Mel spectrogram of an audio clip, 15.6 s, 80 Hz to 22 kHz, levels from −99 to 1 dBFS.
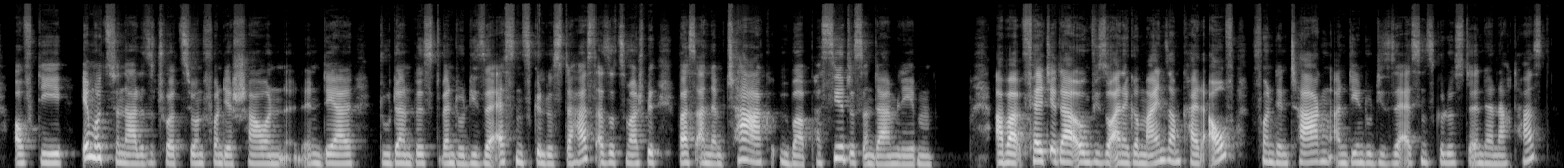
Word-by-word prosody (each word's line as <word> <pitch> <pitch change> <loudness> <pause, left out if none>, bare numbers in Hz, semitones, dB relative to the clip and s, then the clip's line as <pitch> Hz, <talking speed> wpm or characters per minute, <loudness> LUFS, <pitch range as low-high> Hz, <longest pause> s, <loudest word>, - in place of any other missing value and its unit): auf 170 0 +1
die 170 0 0
emotionale 220 - +3
Situation 165 0 -4
von 175 -1 -4
dir 160 - -1
schauen, 160 +6 -1
i 260 -2 -12
in 165 -1 -4
der 165 0 +1 0.2
du 170 -2 -4
dann 165 -1 0
bist, 170 0 -4
wenn 165 0 -1
du 160 -1 -4
diese 165 0 -1
Essensgelüste 175 -3 -2
hast. 235 +5 0
Also, 180 0 -1
zum 175 -1 -8
Beispiel, 165 +3 -1 0.2
was 175 0 +3
an 170 - +1
dem 160 -1 -4
Tag 185 -2 +4
über 160 -4 -1
passiert 180 +10 -2
ist 175 -3 -4
in 155 - -2
deinem 150 0 -1
Leben. 150 -1 -5 0.6
Aber, 180 -2 +7
fällt 200 -1 +3
dir - - +3
da 190 -2 +7
irgendwie 185 0 0
so 180 - -1
eine 175 -1 +4
Gemeinsamkeit 175 +1 +1
auf 260 +5 +4 0.2
von 195 -2 -4
den 170 -1 -4
Tagen, 185 +3 +3
an 170 0 -4
denen 175 0 -4
du 170 - -4
diese 170 0 -5
Essensgelüste 175 0 -6
in 170 - -3
der 160 -1 -3
Nacht 155 0 -5
hast? 245 +5 -3
170 Hz, 200 wpm, -23 LUFS, 165-185 Hz, 0.6 s, Aber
